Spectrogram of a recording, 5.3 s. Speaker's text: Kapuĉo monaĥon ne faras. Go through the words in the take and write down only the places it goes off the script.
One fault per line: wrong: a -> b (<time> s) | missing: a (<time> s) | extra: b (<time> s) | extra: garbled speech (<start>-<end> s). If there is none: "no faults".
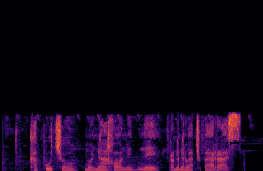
extra: garbled speech (3.4-4.0 s)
